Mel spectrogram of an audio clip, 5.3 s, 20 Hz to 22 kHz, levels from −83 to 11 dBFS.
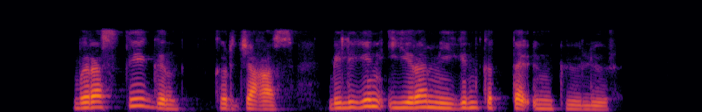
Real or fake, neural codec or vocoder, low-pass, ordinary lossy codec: real; none; 7.2 kHz; Opus, 16 kbps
